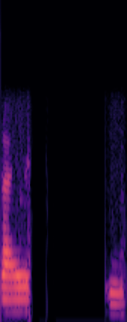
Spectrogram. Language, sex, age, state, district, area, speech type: Bodo, male, 18-30, Assam, Baksa, rural, conversation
